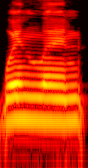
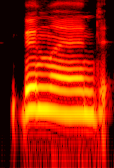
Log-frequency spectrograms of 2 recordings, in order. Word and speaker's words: Vinland: So Vinland, also called Winland, but pronounced from the Vikings as Vinland, is an area we now know of as North America, more specifically along the coast of Canada.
